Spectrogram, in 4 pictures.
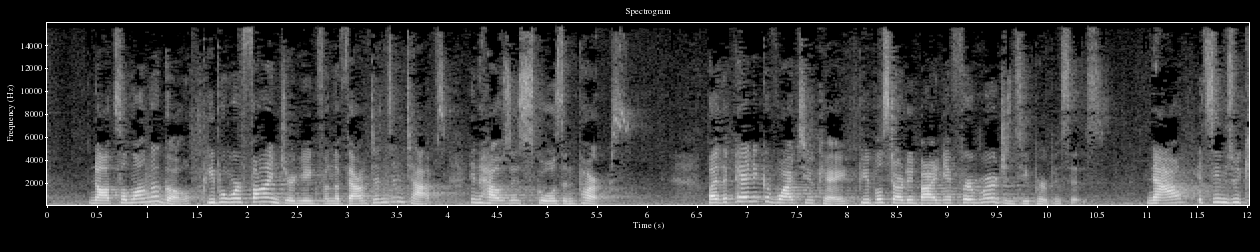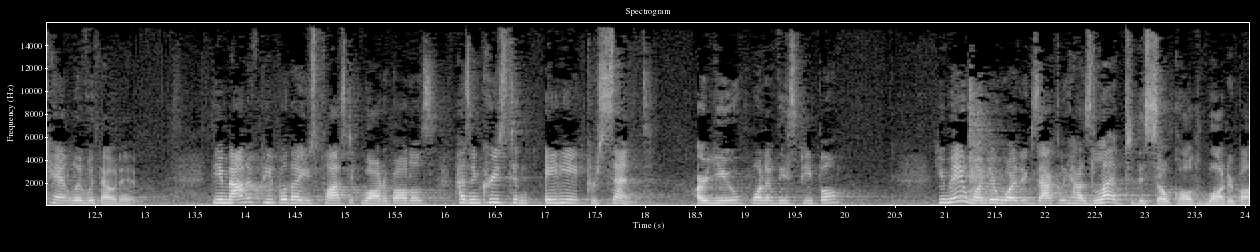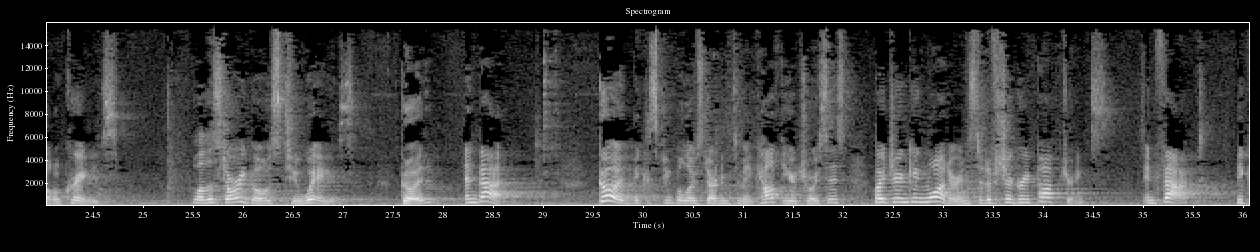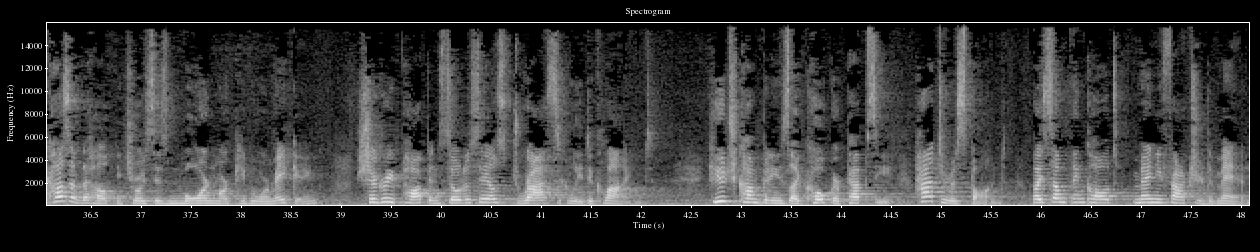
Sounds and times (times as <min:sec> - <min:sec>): Narration, monologue: 0:00.0 - 0:48.0
Female speech, woman speaking: 0:00.4 - 0:05.8, 0:06.6 - 0:13.0, 0:13.7 - 0:20.0, 0:21.0 - 0:24.8, 0:25.5 - 0:28.6, 0:29.6 - 0:42.1, 0:42.7 - 0:48.0.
